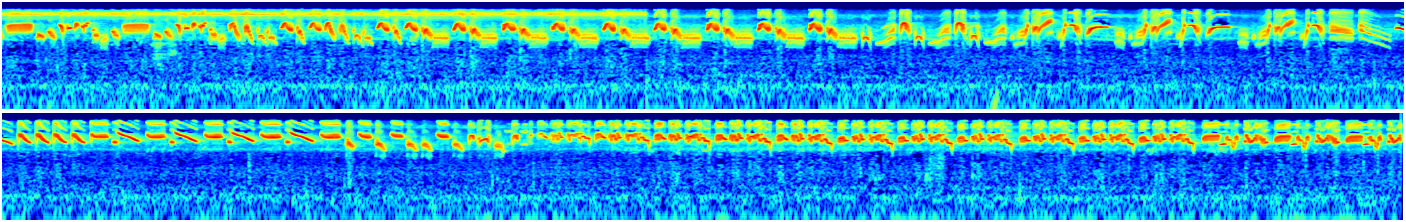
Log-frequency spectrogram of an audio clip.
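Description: Branjangan (Javan bush lark) singing: a long, rapid run of high, down-slurred notes, turning about halfway through into a faster, denser twittering song.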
